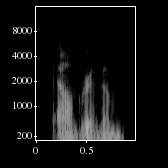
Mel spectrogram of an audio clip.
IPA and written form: ˈælɡərɪðəm (algorithm)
